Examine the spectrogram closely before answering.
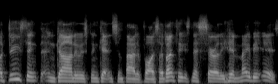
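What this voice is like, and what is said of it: Usual voice. Nothing is said of it.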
